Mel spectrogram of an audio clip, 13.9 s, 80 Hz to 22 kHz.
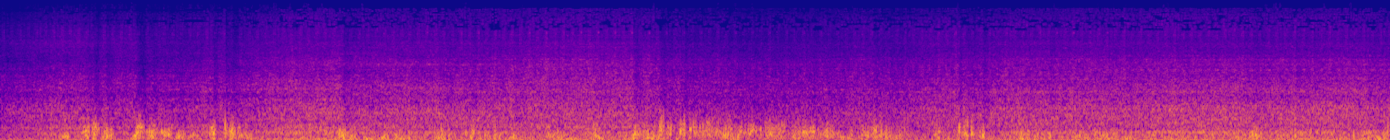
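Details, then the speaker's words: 1991 BMW 850i (E31) V12, salvage car repaired incl. battery and all 12 ignition wires, performance exhaust, camera on top of engine: deep, even rumble, no misses or ticking, under wind noise; runs smooth enough to balance a pound coin, normal idle. "the engine is running beautifully"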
